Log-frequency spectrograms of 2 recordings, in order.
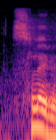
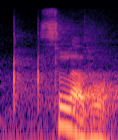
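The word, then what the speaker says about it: slab: 바닥이 받아주는데 바닥을 영어로 슬랩이 합니다 뭐라고요 슬랩 왜 그러냐면 간혹 출제하신 분이 슬랩 또는 슬라라 표현을 해요 그러니까 여러분이 우리가 발음하기에 따라 어떤 분은 슬라브 어떤 분은 슬랩이 하기 때문에 일단 바닥이 랩이라는 걸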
